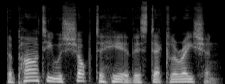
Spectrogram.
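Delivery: ordinary delivery, nothing marked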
